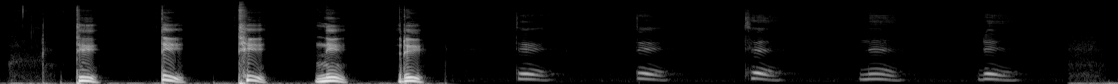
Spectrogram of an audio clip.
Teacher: 이 소리들은 혀끝이 윗잇몸, 치조에 붙었다가 떨어지면서 만들어지는 소리야. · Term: 잇몸 소리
